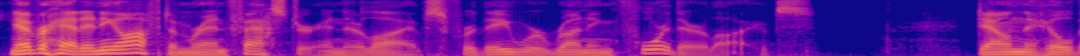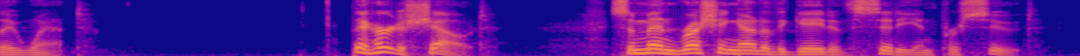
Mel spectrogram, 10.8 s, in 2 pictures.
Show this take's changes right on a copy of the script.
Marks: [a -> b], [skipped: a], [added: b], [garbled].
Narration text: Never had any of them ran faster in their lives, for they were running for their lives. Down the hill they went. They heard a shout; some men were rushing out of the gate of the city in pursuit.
Never had any [of -> off] them ran faster in their lives, for they were running for their lives. Down the hill they went. They heard a shout; some men [skipped: were] rushing out of the gate of the city in pursuit.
